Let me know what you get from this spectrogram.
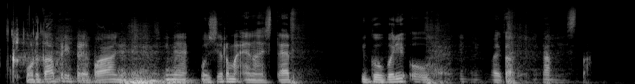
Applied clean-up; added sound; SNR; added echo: neural mask model RNNoise.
